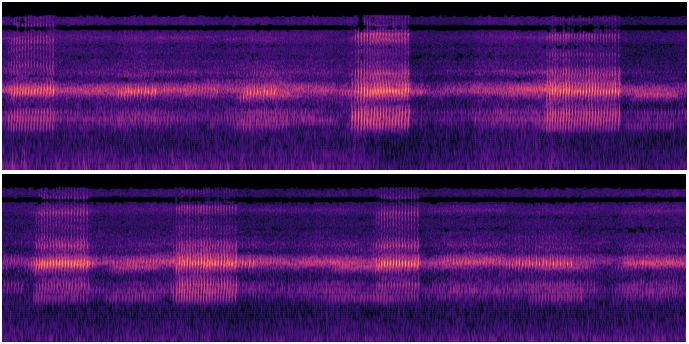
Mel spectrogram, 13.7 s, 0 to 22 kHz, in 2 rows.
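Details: Spring night in Houston, Texas, 28 April 2020, with many gray treefrogs calling together: overlapping buzzy trills, the nearest ones loud and abrupt, repeating irregularly every second or two without pause.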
